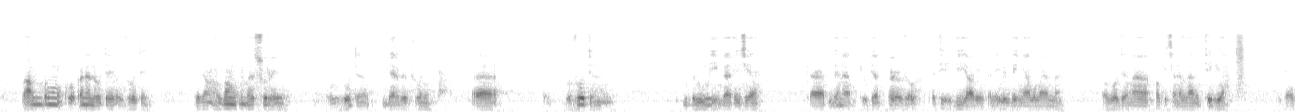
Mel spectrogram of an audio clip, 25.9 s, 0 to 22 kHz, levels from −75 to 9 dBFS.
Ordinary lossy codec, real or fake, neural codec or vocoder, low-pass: MP3, 32 kbps; fake; codec, 16 kHz, 2 kbps, FunCodec, trained on LibriTTS, 25 frames a second; 7.2 kHz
